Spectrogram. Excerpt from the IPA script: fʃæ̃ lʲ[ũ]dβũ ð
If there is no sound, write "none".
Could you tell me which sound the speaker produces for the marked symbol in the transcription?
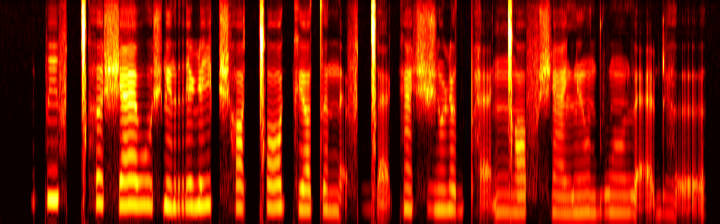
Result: ũ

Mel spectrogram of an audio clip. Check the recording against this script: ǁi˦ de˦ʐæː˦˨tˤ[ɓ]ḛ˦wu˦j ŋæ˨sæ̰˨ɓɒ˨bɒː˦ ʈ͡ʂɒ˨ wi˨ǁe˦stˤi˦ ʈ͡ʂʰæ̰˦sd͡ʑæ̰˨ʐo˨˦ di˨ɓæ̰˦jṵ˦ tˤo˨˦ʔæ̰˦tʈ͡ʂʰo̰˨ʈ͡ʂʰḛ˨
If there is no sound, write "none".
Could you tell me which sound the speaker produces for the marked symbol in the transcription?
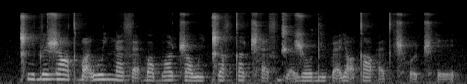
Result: ɓ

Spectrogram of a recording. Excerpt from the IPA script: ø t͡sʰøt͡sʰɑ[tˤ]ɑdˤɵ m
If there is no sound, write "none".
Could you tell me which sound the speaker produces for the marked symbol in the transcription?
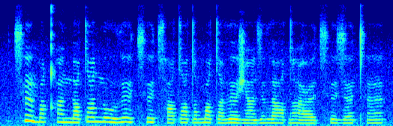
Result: tˤ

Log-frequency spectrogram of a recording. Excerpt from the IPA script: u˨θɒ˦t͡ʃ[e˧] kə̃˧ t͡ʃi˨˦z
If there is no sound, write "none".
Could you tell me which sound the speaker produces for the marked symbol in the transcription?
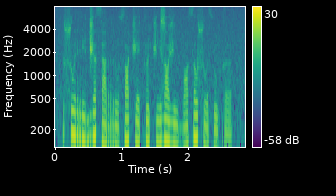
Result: e˧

